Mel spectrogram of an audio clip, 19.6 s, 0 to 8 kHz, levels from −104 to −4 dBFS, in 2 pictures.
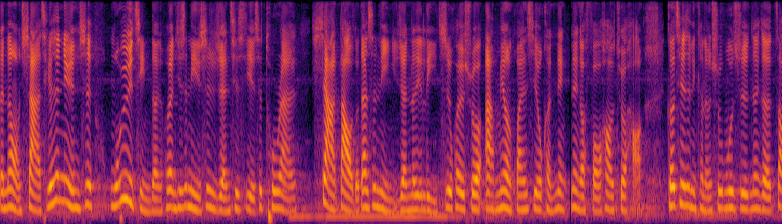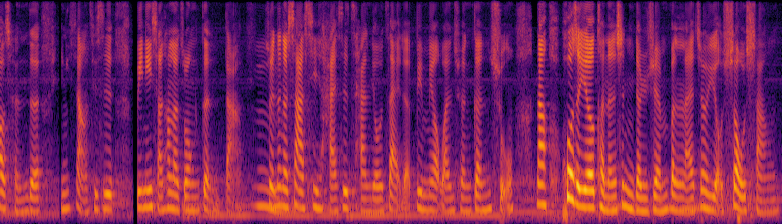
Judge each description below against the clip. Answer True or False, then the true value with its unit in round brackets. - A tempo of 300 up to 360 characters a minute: True (345 characters per minute)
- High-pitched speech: True (205 Hz)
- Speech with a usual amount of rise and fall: True (3.8 semitones)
